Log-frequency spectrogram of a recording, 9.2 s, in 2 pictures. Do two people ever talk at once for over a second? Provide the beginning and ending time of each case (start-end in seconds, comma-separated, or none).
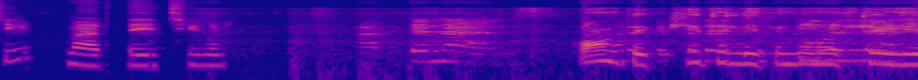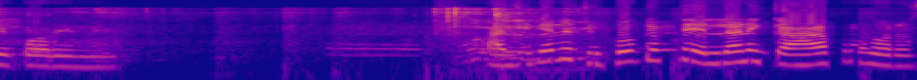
none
